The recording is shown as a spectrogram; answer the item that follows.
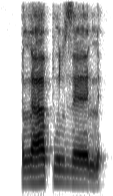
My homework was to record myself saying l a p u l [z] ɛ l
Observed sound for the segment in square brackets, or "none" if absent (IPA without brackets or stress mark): ð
